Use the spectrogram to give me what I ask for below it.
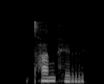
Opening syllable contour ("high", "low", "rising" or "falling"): high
